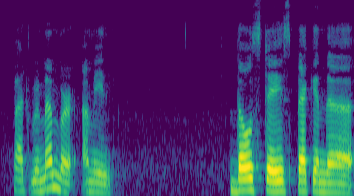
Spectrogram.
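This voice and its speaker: The woman's voice sits at a fairly low pitch. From Germany. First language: German. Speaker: mother of the hosts. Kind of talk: casual family chat.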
